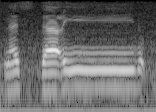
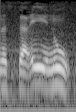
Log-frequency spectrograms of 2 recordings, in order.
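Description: First: The final n ends with a faint, partial vowel. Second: The final n carries a full u vowel. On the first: The reciter stops but hints at the vowel. "بالروم" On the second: The reciter is continuing without stopping. "هذا عندما تصل أنت تقول نستعين"

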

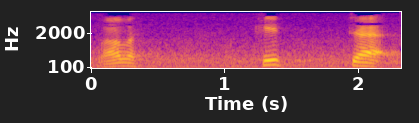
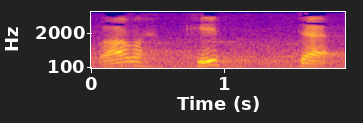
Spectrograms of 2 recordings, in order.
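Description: The two takes are said the same way.

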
